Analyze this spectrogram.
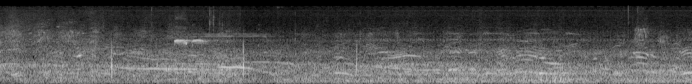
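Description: Players shout to each other on an open field.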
